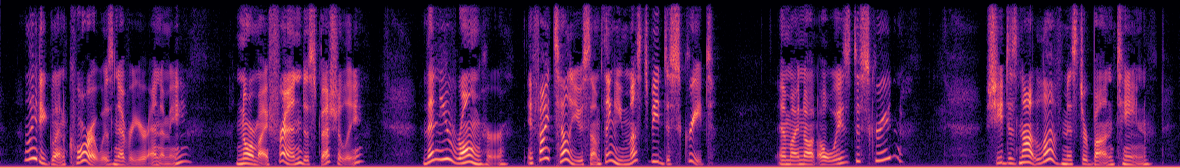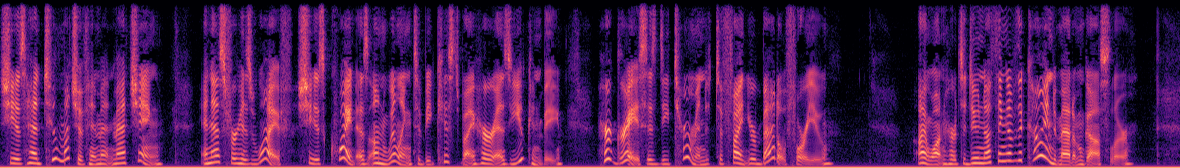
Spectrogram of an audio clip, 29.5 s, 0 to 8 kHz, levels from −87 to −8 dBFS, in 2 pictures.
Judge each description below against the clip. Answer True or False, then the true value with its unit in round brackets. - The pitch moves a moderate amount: False (7.6 semitones)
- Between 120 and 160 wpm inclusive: False (170 wpm)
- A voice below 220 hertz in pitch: False (225 Hz)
